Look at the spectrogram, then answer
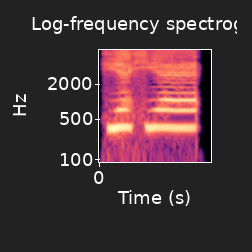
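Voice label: attack, Japanese; yukino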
